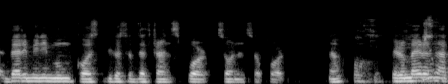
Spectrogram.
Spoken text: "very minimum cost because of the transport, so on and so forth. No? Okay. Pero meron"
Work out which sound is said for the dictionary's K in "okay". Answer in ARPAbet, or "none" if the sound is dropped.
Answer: none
